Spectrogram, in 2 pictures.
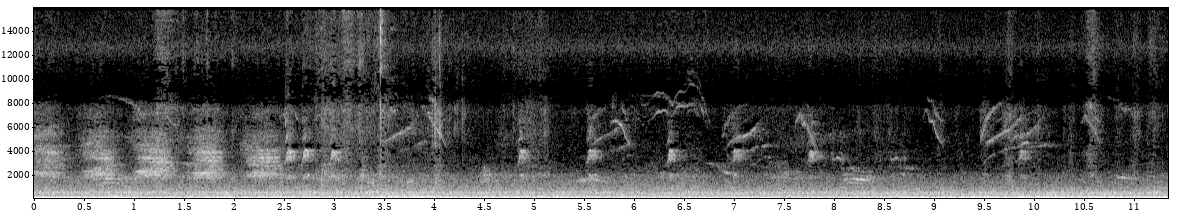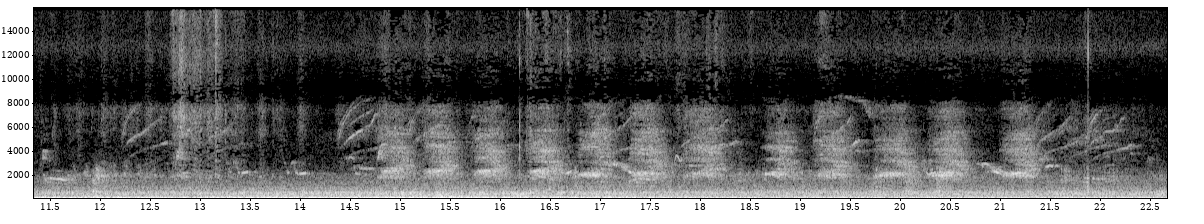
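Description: Garden songbirds singing: a rhythmic series of short repeated notes, about three a second, which stops after a few seconds and starts again about fifteen seconds in, with scattered chirps in between. A steady low rumble lies underneath.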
